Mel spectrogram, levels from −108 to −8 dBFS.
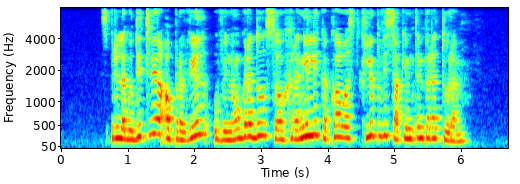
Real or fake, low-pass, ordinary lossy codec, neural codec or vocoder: real; none; none; none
